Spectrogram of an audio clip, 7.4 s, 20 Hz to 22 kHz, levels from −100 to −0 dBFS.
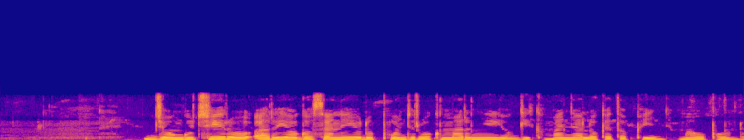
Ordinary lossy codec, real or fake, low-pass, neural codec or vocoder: none; real; 7.2 kHz; none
